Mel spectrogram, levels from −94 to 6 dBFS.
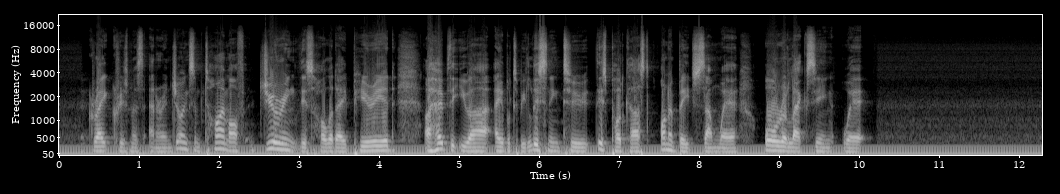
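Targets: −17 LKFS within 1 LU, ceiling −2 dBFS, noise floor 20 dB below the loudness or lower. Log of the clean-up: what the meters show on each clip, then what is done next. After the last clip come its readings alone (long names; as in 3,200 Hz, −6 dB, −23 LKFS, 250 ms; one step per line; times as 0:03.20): share of clipped samples 0.9%; peaks flattened at −14.5 dBFS; mains hum 50 Hz; hum harmonics up to 250 Hz; level of the hum −31 dBFS; integrated loudness −24.5 LKFS; sample peak −14.5 dBFS; target loudness −17.0 LKFS
→ clipped peaks rebuilt −14.5 dBFS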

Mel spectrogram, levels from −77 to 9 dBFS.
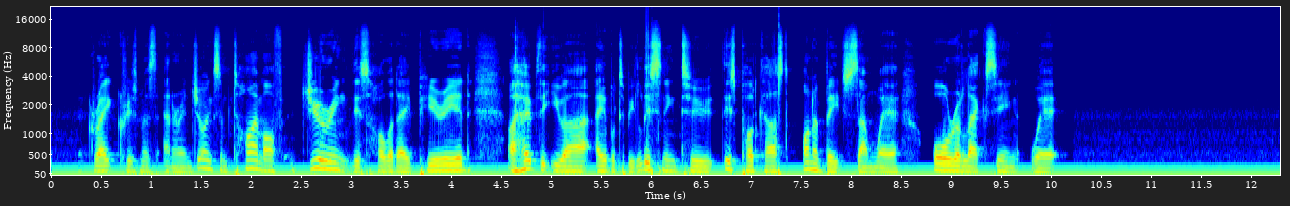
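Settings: share of clipped samples 0.0%; mains hum 50 Hz; hum harmonics up to 250 Hz; level of the hum −31 dBFS
→ mains-hum notches 50/100/150/200/250 Hz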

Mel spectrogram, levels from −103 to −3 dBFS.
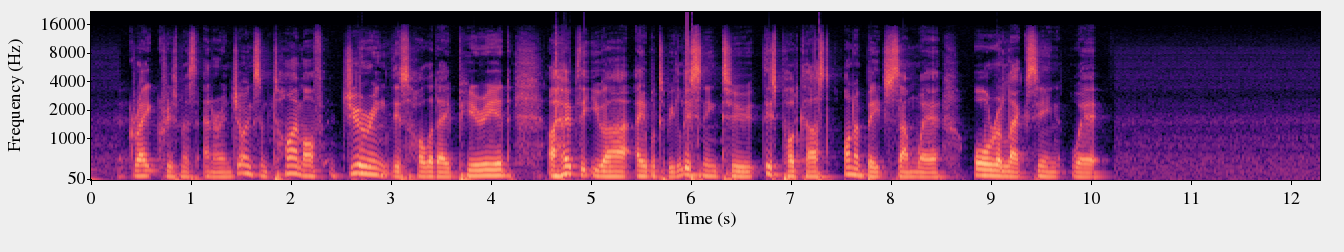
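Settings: mains hum none found; integrated loudness −24.5 LKFS; sample peak −6.0 dBFS; target loudness −17.0 LKFS
→ level +7.5 dB
brickwall limiter −2 dBFS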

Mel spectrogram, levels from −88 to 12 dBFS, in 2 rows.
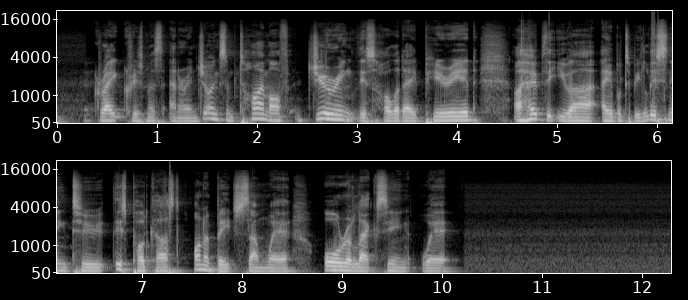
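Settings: integrated loudness −17.5 LKFS; sample peak −2.0 dBFS; background noise floor −50 dBFS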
